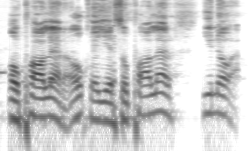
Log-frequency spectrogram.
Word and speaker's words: Pauletta: Denzel Washington wife name you said it right pauletta oh pauletta okay so Paul you know I like that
